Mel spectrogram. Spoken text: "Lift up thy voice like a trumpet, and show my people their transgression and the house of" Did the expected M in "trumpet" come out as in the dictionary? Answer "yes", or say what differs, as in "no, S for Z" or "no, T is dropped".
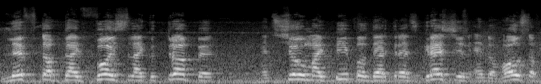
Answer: yes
